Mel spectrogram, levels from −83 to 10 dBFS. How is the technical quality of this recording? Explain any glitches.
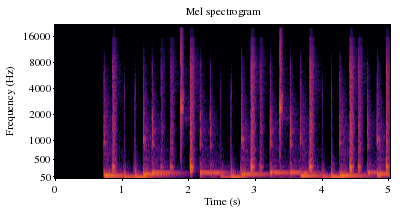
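The recording carries audible Opus compression from start to finish. The music sounds grainy and rough. Tones lose their clean edges and take on a noisy texture, yet little of the watery swirl of MP3 comes through. The top end still reaches about 20.2 kHz. The likely cause is Opus in its music mode at a low bitrate, around 24 kbps. Short of bits, the encoder keeps each band's energy but refills detail by folding lower bands or adding noise.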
